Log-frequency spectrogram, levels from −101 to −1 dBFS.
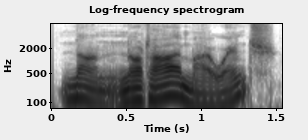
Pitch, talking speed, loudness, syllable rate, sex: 105 Hz, 155 wpm, -16 LUFS, 3.7 syllables/s, male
